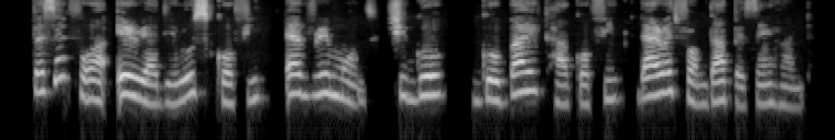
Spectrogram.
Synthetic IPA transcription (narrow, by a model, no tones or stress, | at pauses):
pɛsɛ̃nfɔhaeɹiadeɾoskɔfi | ɛvɾimɔ̃nt̪ | ʃiɡo | ɡobaɪkhakɔfidaɪɹɛk̚tfɹɔ̃mdat̚pɛsɛ̃nɦãnd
